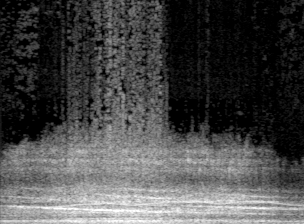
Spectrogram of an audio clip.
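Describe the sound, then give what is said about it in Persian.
Ambulance and police car sirens: sustained, wavering wails over dense, loud noise that swells toward the middle and eases off at the end. “اون یه آمبولانسه با ماشینای پلیس.”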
